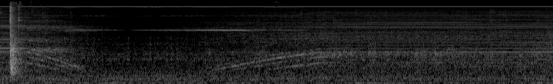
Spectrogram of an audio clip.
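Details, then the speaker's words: DC motor on Gertbot controller reversing from full one direction to the other with ramps, one second to stop, two seconds to restart: whir drops to a stop then climbs back up; normal ramped reversal. "if you go from full one direction to the other direction it takes three seconds one second to stop two seconds to start up"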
